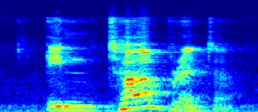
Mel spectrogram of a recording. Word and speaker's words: interpreter: okay interpreter interpreter interpreter so if you notice the second syllable is stressed and there are no other stressed syllables in the uh in the in the word so the other three syllables one three and four are are weak now let me share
